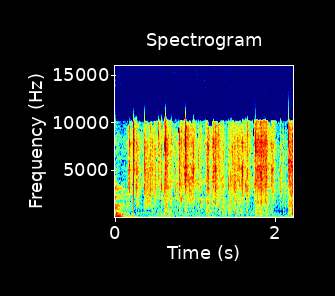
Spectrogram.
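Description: Faint crinkling and rustling of packaging being torn into and opened by hand: a quick run of small crackles.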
